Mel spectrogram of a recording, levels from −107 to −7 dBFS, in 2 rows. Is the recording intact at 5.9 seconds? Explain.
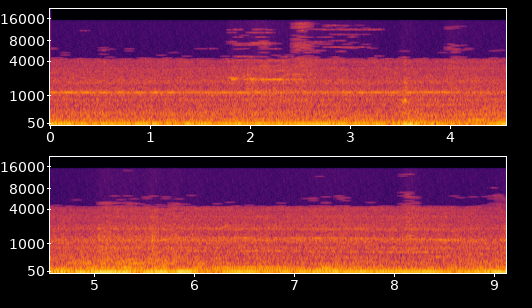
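No, at 5.9 seconds you're hearing the same WMA compression damage that runs through the whole clip. Likely a heavy low-bitrate encode, around 24 kbps, so the sound rings and smears with a washy, breathing hiss, and everything above 15.2 kHz is simply gone.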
